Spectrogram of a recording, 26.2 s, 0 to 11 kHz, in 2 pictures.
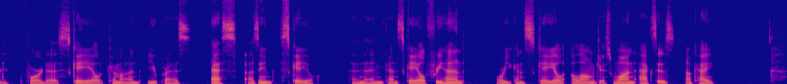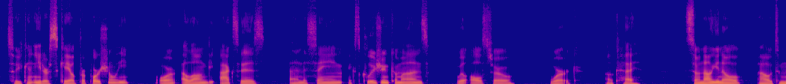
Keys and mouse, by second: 4.6 s, 8.0 click, 8.9 s, 10.0 x, 13.1 click, 14.5 s, 15.3 click, 15.9 s, 16.2 z, 17.2 click, 18.3 s, 19.2 shift+z, 22.9 click.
